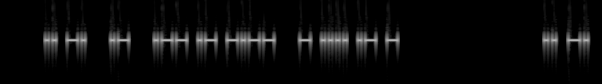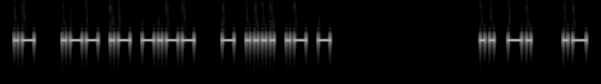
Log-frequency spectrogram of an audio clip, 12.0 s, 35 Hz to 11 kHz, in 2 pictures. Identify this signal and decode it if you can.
Morse code, heard as a keyed tone, about 29 wpm, 700 Hz. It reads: IN A WAY THAT IN A WAY THAT IN A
